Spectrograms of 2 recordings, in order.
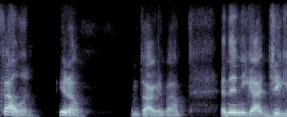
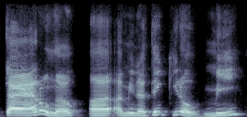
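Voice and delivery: mock evasive witness; 2 semitones higher, 5 dB louder than usual. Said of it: "I'm just making voices up as I go".

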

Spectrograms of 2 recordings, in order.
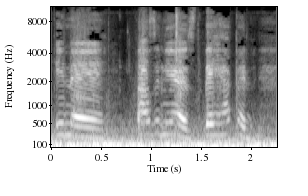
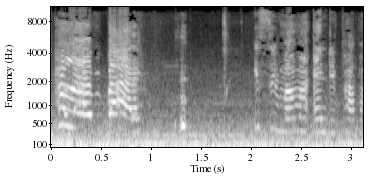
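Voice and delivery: higher, bright host greeting; vlog intro; 9 semitones higher, much faster than usual. Acted.

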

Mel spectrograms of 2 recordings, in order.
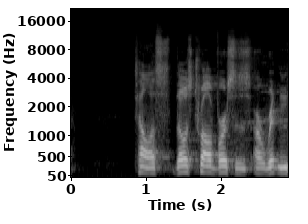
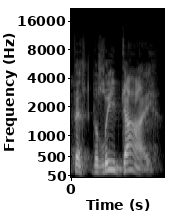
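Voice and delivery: ordinary talk

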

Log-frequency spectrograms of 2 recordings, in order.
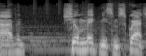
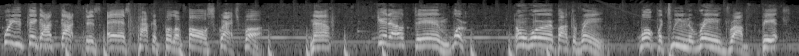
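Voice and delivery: furious holler; 13 semitones higher than usual. A narrator's reading. Pimp hollers at his hooker through the window, furious. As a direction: tear into her with fury. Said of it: "he hollered".

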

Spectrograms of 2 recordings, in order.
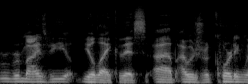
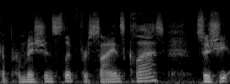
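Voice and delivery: ordinary talk, nothing marked

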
